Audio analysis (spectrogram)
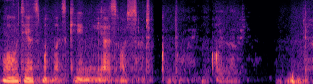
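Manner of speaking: very soft, low, breathy cooing; tender murmur. Real, not acted. Owner cuddling her cat, hushed and loving. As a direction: murmur it slowly and low, nearly whispering.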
